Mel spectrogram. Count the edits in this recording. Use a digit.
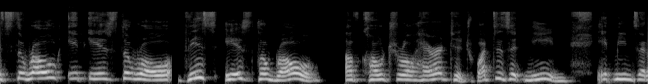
1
